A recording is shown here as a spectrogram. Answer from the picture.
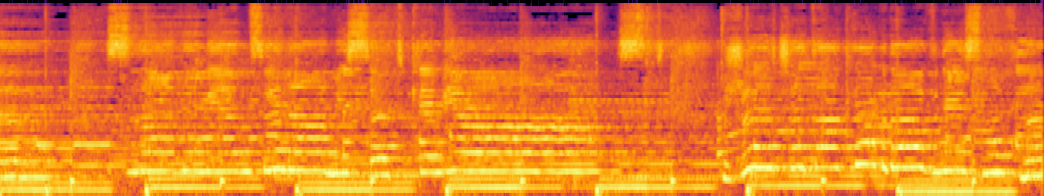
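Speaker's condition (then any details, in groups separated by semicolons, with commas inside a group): No condition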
